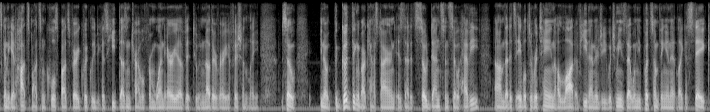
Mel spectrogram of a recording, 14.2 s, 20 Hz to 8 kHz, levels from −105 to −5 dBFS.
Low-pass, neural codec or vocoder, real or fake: 7.2 kHz; none; real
